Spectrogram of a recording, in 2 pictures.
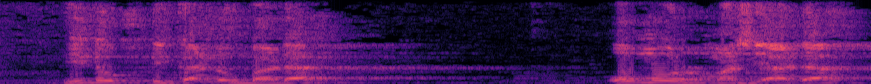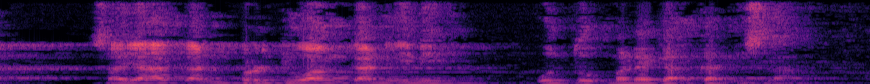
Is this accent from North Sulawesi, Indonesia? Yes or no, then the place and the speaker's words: yes; Manado, North Sulawesi, Indonesia; sampai ke kampung saya di Sulawesi, Manado.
